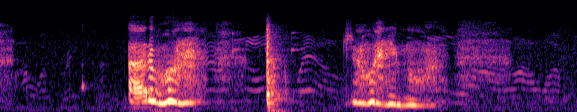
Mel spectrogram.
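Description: A woman sobs and speaks in a tearful, breaking voice close by.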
